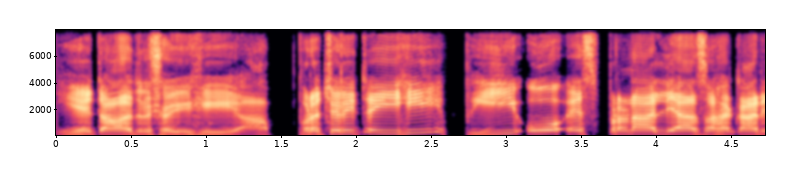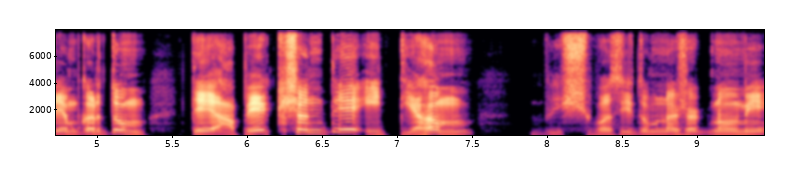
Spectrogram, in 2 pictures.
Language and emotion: Sanskrit, disgusted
